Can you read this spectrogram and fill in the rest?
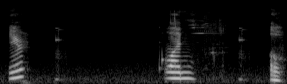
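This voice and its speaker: Very high, playful cutesy woman streamer. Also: expressive, extremely slow. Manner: playful, cutesy little sound words. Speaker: VTuber game streamer. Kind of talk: livestream gameplay chat with voiced-aloud dialogue.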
